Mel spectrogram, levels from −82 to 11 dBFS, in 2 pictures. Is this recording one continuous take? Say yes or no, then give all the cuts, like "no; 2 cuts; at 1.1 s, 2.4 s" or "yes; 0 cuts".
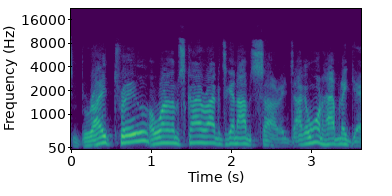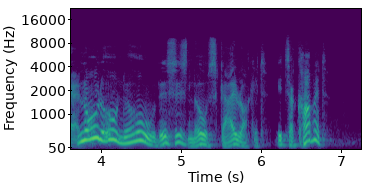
no; 1 cut; at 6.1 s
